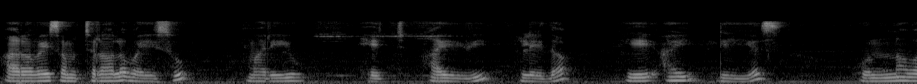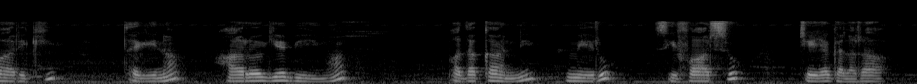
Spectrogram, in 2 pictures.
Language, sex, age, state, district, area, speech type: Telugu, male, 18-30, Andhra Pradesh, Krishna, rural, read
